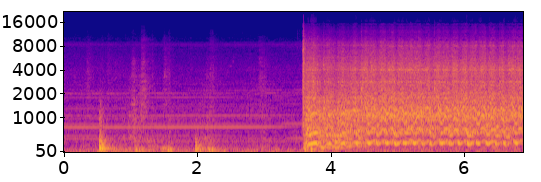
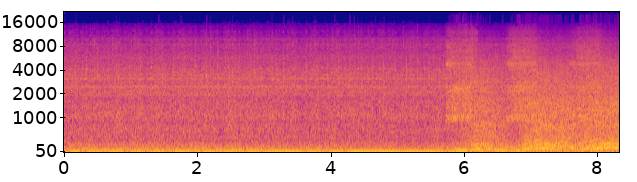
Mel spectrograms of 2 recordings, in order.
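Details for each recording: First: Off-road recovery tow truck after wiring rework and carburetor replacement, fuel pump running: a few cranking thumps, then catches and settles into a steady, slightly rough idle; runs again, tuning still needed. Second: Off-road recovery tow truck V8, first run after wiring rework and a carburetor replacement: loud, steady, lumpy running, then sharp revs rise and fall. Runs better than before, but the new carburetor still needs tuning.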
